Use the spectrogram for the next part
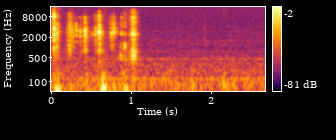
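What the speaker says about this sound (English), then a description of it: "I'm going to start typing the information in" Fingers type on a computer keyboard in a quick close burst of clicking keystrokes for about a second, then stop, leaving a quiet room.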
